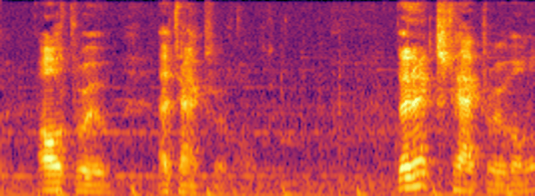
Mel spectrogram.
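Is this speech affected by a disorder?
Yes: Parkinson's disease; visible shaking.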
